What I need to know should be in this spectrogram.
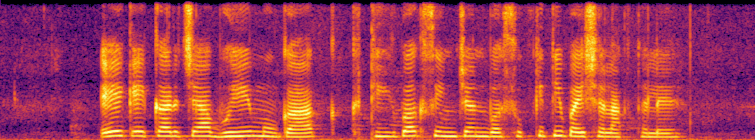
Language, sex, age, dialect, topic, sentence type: Marathi, female, 25-30, Southern Konkan, agriculture, question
